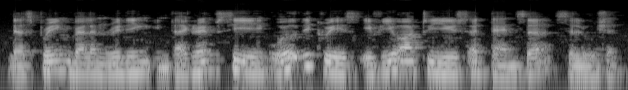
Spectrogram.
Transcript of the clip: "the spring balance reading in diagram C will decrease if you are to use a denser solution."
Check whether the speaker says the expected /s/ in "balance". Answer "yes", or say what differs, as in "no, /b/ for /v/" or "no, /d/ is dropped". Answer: no, /s/ is dropped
